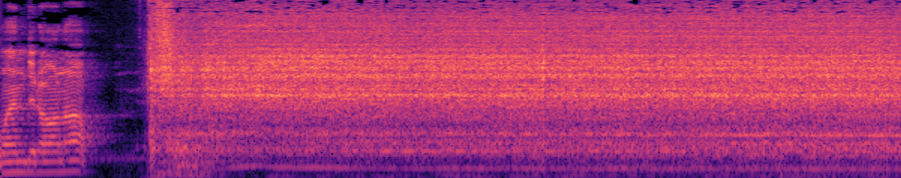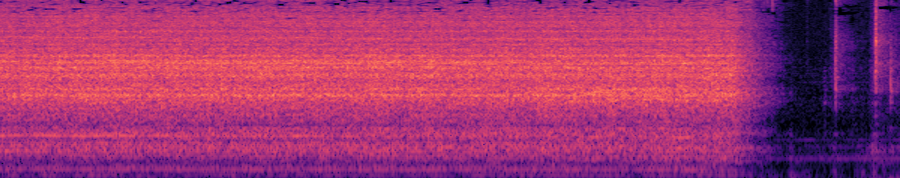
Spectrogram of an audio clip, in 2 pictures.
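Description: A blender whirs loudly and steadily.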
